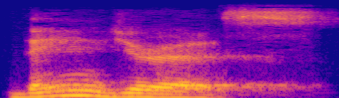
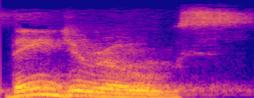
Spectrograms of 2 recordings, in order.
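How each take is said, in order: First: "Dangerous" said slowly, ending in a short "us" with no O; correct English pronunciation. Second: "dangerous" said slowly with a full O sound, as written; wrong spelling-based reading. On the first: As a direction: drop the O in "Dangerous", just "-us". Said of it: "Não, tira o O, deixa só o S". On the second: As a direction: read "dangerous" as spelt, with an audible O. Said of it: "Vai falar dangerous". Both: Shown as a demonstration.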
